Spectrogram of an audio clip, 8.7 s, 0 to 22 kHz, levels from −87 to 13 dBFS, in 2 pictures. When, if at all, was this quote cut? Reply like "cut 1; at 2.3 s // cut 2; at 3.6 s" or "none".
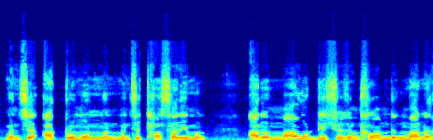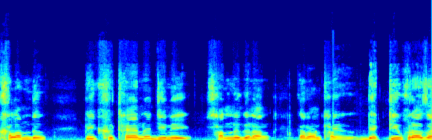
cut 1; at 7.7 s

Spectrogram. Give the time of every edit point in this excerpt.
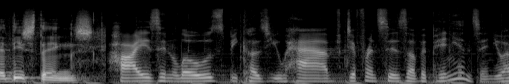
cut 1; at 1.0 s

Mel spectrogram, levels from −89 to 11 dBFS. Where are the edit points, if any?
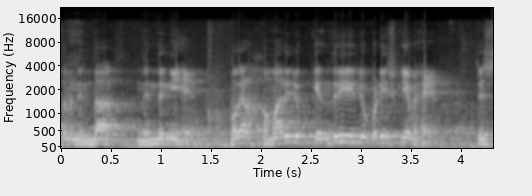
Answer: none

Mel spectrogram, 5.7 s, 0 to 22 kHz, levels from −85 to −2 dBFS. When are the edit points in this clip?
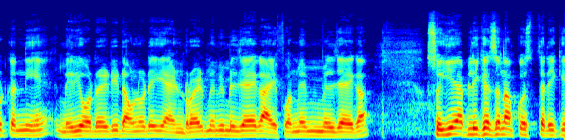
none

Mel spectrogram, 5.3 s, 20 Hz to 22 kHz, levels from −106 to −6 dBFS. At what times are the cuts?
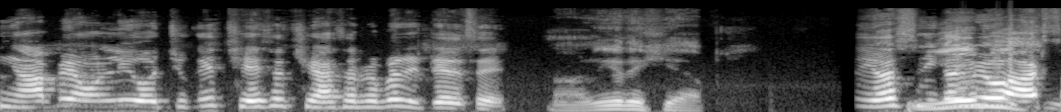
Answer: cut 1; at 4.3 s

